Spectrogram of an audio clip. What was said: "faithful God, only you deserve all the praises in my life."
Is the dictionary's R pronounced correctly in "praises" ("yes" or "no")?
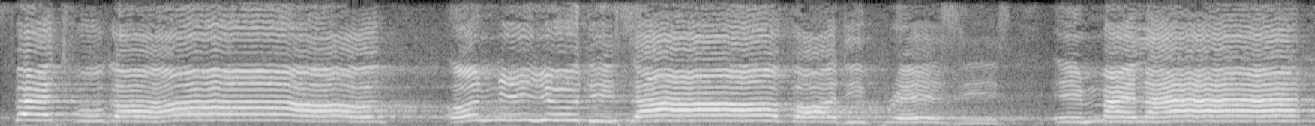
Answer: yes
